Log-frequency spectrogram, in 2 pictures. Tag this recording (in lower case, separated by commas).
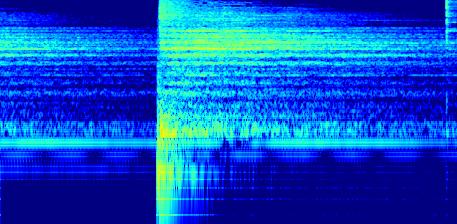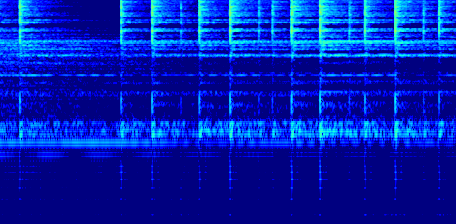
playing cymbal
